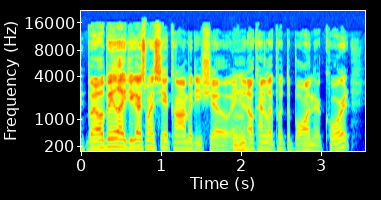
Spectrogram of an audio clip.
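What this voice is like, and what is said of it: Michigan accent. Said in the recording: “what the hell kind of accent is that, by the way? Where are you from?... I'm from Michigan.”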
